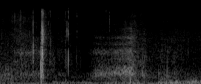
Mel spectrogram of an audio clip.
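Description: Footsteps on gravel, with one sharp click about half a second in.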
